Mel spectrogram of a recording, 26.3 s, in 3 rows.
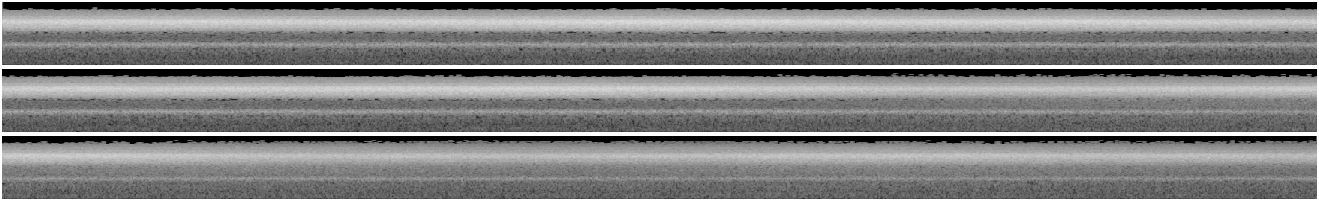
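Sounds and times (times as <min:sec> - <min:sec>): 
17-year cicada Brood XIII in Glenview IL: 0:00.0 - 0:26.2.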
